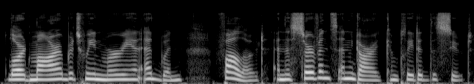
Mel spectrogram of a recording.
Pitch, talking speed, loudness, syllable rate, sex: 225 Hz, 190 wpm, -18 LUFS, 5.4 syllables/s, female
